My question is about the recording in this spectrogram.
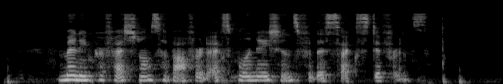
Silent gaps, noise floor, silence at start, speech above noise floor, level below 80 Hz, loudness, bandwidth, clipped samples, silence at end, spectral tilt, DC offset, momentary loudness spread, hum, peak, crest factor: none; -52 dBFS; 0.05 s; 25 dB; -60 dBFS; -27 LUFS; 11.5 kHz; under 0.1%; 0.4 s; -4 dB/octave; under 0.1%; 17 LU; none; -10 dBFS; 18 dB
